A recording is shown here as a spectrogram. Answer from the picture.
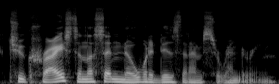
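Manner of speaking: normal talking voice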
